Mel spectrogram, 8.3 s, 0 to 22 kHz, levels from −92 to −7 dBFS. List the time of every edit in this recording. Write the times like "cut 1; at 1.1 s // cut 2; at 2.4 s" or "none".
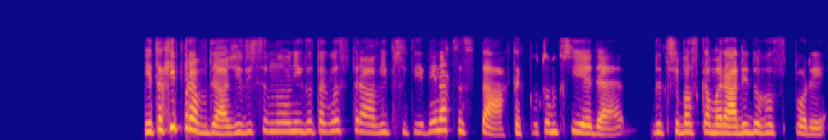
none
